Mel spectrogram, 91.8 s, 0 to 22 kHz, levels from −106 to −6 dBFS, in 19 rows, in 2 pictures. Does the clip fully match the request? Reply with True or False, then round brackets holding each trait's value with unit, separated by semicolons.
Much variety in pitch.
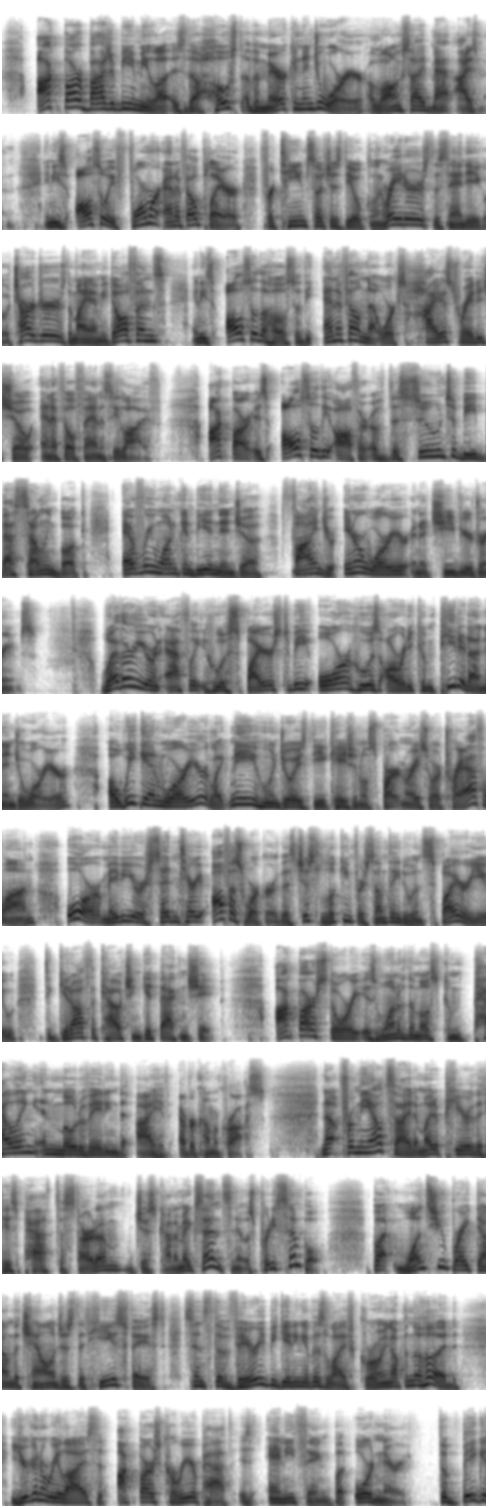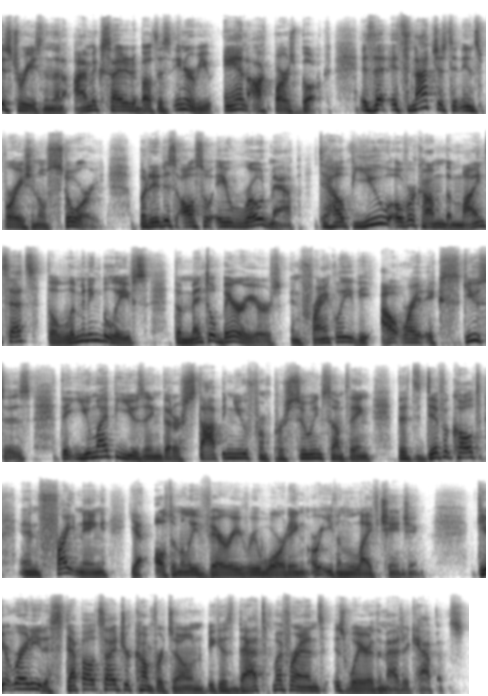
True (6.3 semitones)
